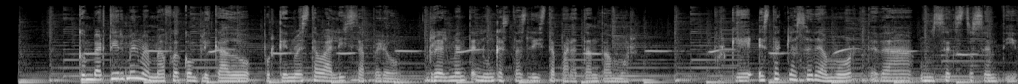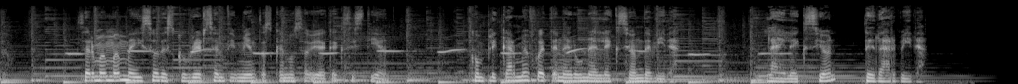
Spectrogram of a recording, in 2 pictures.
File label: young maternal mama joven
